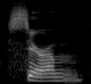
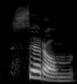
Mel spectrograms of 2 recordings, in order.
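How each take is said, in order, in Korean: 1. 영어식 모음과 강세로 발음해요. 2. 한국식 음절과 소리로 발음해요. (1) "발음을 정확하게" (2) "발음이 세럼 이런 느낌이 아니고요"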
